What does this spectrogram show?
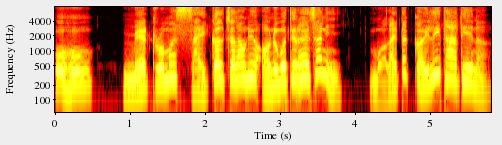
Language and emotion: Nepali, surprised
